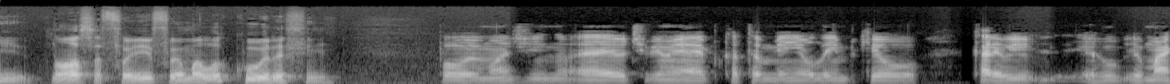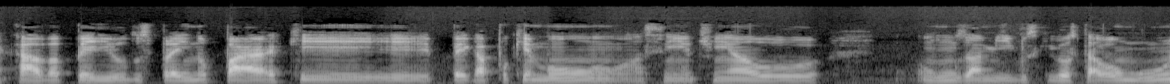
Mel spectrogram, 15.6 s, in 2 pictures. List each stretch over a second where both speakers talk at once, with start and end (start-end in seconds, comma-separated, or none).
none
